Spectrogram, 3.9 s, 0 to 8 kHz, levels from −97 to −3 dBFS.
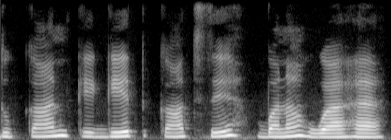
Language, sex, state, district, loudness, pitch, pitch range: Hindi, female, Jharkhand, Palamu, -14 LUFS, 230 Hz, 210-250 Hz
